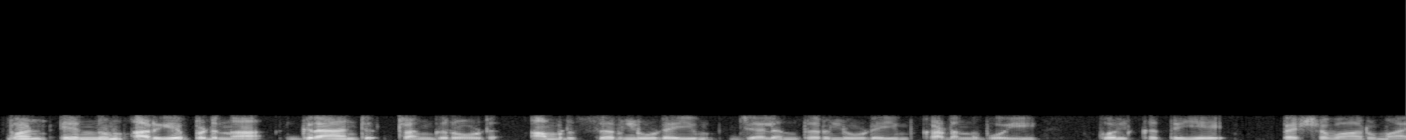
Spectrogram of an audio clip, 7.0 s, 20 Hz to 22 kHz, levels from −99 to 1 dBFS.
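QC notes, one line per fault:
0.88 s, microphone volume stepped down: speech and background fall about 2 dB at once, likely an automatic input-gain cut. The waveform envelope shows a sudden step.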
